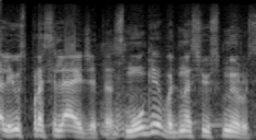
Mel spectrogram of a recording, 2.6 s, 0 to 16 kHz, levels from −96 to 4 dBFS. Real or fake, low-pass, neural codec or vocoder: real; 14.4 kHz; none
